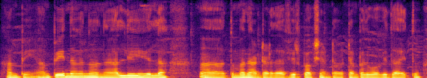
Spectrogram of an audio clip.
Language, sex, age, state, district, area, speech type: Kannada, male, 18-30, Karnataka, Koppal, rural, spontaneous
